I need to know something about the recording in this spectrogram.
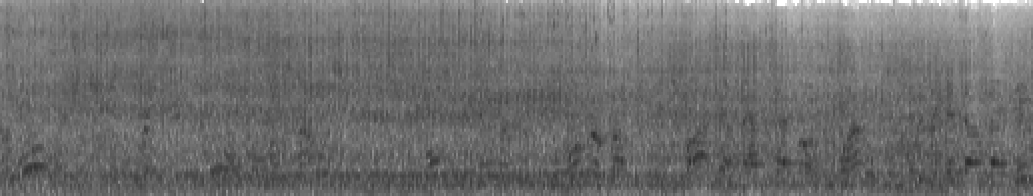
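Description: A pack of Bandolero race cars' small single-cylinder Briggs & Stratton engines running together at racing speed, many overlapping engine notes rising and falling as the cars accelerate and lift through the turns.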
